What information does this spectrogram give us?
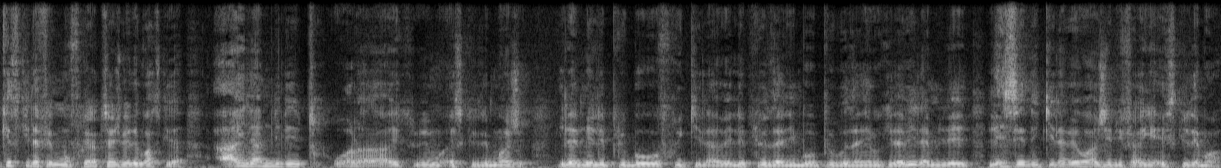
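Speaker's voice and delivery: ordinary talk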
